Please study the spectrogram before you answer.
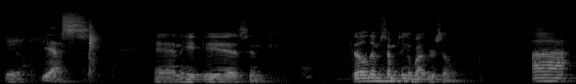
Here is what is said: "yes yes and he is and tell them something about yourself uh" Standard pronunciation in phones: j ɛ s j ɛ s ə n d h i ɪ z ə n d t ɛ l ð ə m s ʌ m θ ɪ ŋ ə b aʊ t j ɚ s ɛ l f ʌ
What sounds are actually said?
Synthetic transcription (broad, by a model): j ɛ j ɛ s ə n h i ɪ z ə n t ɛ l ð ə m s ʌ m θ ɪ ŋ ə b aʊ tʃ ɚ s ɛ l f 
